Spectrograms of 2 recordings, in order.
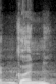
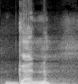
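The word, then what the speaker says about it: gun: जी यू एन को गुन नहीं गन।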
